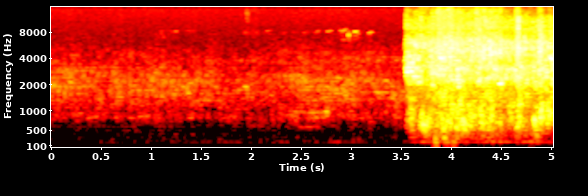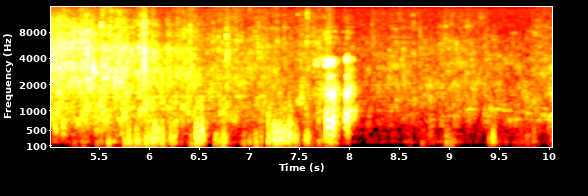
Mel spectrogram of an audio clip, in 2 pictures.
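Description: Canada geese splashing and beating their wings as they run across the surface of a lake, a busy churn of splashes that starts suddenly about three and a half seconds in and thins out near the end.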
